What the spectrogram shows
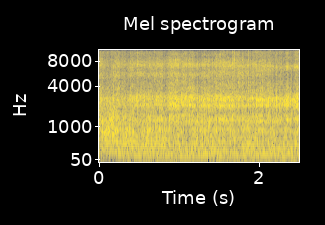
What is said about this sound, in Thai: กำลังขี่รถไปแล้วพี่น้อง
